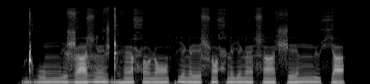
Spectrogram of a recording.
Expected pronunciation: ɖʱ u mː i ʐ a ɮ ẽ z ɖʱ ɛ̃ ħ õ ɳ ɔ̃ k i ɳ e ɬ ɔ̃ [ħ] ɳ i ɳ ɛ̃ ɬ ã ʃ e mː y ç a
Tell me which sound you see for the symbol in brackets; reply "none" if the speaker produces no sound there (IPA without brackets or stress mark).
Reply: ħ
